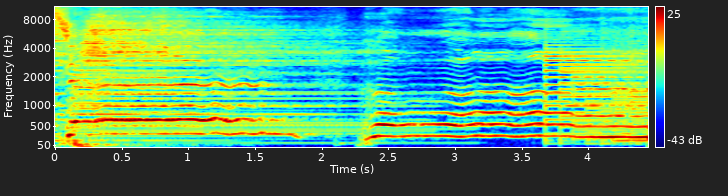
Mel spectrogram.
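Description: A band playing live with a male lead singer holding long sung notes, wavering in vibrato; the voice breaks off briefly about two seconds in, then holds another long note.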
